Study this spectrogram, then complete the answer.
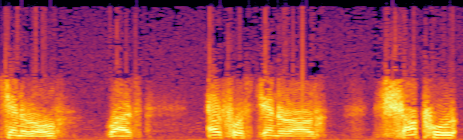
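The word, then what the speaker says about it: Shahpour: Now, one of those Air Force generals was Air Force General Shapur Azarbarzin. Is S-H-A-H-P-O-U-R, and his last name is spelled A-Z-A-R-B-A-R-Z-I-N.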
